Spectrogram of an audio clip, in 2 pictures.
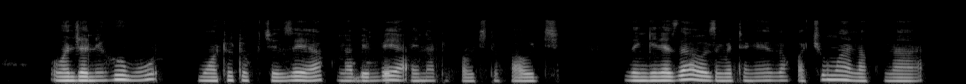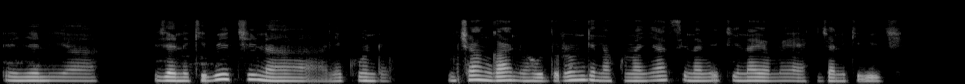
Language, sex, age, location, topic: Swahili, female, 25-35, Mombasa, education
